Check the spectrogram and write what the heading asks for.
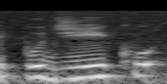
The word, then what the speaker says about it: pudico: como então vamos lá a pronúncia de pudico é essa que eu disse que não pudico tá tu é pudico paroxítona que termine ó então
